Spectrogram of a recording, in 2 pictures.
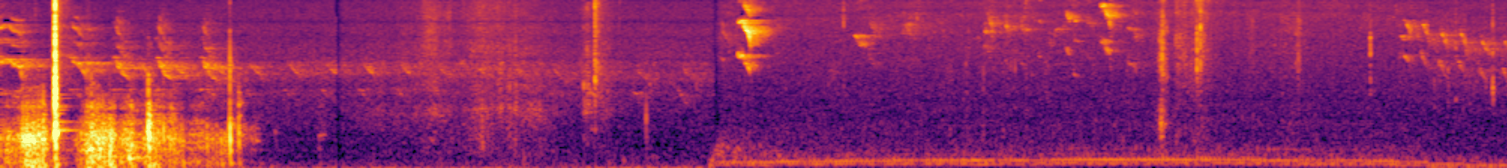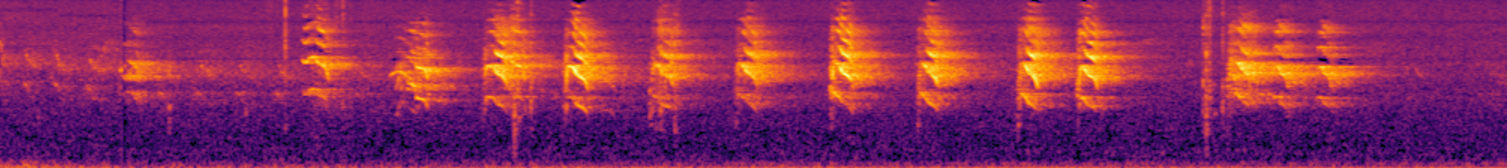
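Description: A bird calling in a run of about a dozen short, repeated notes, roughly two a second, in the second half. It opens with a second or two of loud rustling and knocking as a camera with a long lens is set on a tripod, and a faint low hum comes and goes in between.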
